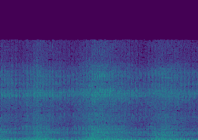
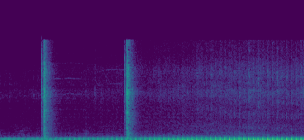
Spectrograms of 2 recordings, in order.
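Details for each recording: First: Honda Beat fuel-injected scooter with a hard-starting and fuel pump fault; steady even idle, rapid low putter and light hiss. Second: Honda Beat fuel-injected scooter cranks but won't start: rapid starter churning with sharp clicks, engine never catches; fuel pump ground circuit from ECM found weak while supply voltage normal.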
